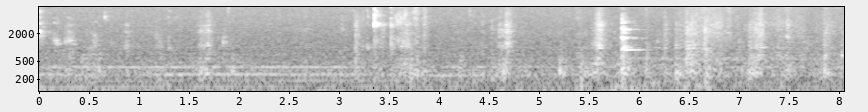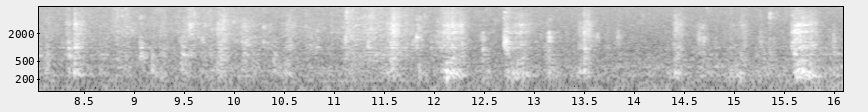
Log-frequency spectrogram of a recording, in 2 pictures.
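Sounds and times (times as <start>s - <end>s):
mouth chewing food: 0.0s - 2.0s, 3.0s - 5.8s, 6.4s - 16.0s
chopsticks clinking on glass bowl: 5.8s - 6.1s.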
